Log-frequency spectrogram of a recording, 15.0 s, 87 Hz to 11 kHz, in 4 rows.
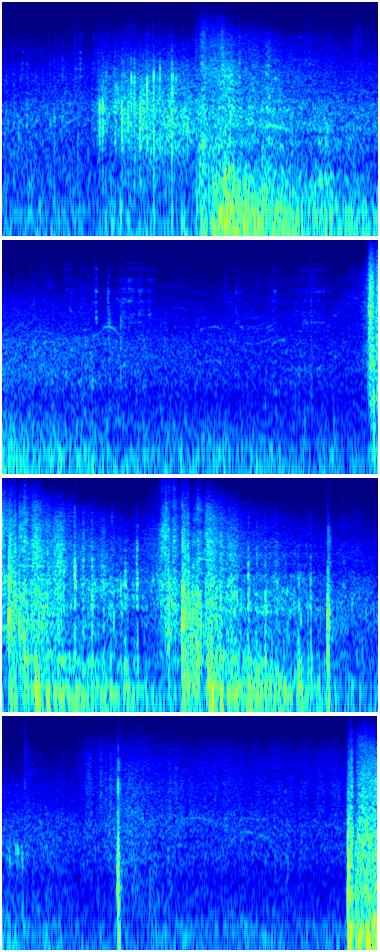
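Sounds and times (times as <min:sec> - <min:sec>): gunshots with echo: 0:07.4 - 0:11.3.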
